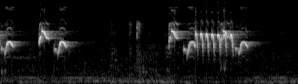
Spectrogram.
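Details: A pair of prinias gives sharp, high chirping notes, then a rapid trill of about ten notes lasting under a second; no other sounds.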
